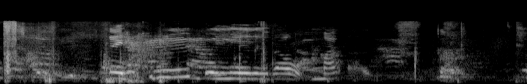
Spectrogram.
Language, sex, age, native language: Icelandic, other, 8, Icelandic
